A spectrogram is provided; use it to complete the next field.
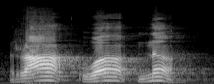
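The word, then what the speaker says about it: Ravana: In that Treta Yuga, now the evil force is Ravan. Ra-va-na. 3 syllables.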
